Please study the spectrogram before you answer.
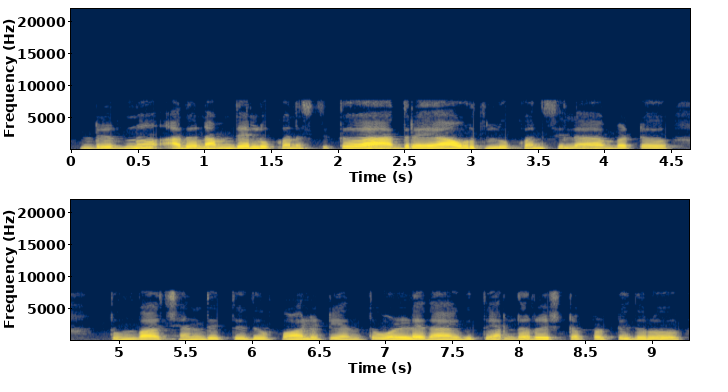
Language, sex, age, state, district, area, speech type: Kannada, female, 45-60, Karnataka, Bidar, rural, spontaneous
